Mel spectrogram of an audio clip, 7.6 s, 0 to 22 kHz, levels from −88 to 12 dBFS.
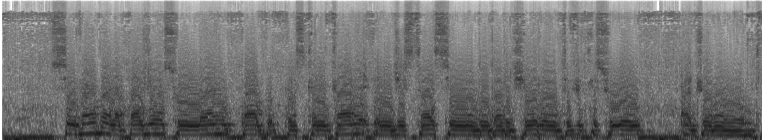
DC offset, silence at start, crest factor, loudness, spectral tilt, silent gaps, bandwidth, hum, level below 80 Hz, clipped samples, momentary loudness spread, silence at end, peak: under 0.1%; 0.05 s; 2 dB; -2 LUFS; -4.5 dB/octave; none; over 20 kHz; none; -12 dBFS; 20%; 2 LU; 0 s; 0 dBFS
